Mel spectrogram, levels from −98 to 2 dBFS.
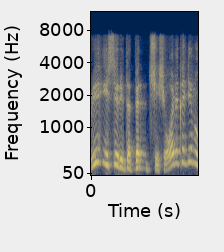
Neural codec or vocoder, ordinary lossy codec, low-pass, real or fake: codec, 16 kHz, 0.8 kbps, ZipCodec; Opus, 64 kbps; 7.2 kHz; fake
